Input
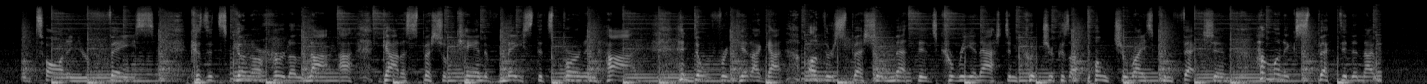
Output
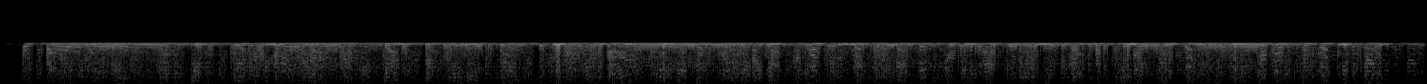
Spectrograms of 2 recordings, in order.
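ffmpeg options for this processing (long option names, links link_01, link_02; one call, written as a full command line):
ffmpeg -i in.wav -filter_complex "[0:a]bandreject=frequency=60:width_type=h:width=6,bandreject=frequency=120:width_type=h:width=6,bandreject=frequency=180:width_type=h:width=6,bandreject=frequency=240:width_type=h:width=6,bandreject=frequency=300:width_type=h:width=6,bandreject=frequency=360:width_type=h:width=6,flanger=delay=20:depth=6.1:speed=0.37,aecho=1:1:6.2:0.86,acrossover=split=760|1700[link_01][link_02][link_03];[link_01]acompressor=threshold=-34dB:ratio=4[link_04];[link_02]acompressor=threshold=-39dB:ratio=4[link_05];[link_03]acompressor=threshold=-39dB:ratio=4[link_06];[link_04][link_05][link_06]amix=inputs=3:normalize=0,asplit=2[link_07][link_08];[link_08]alimiter=level_in=6.5dB:limit=-24dB:level=0:latency=1:release=399,volume=-6.5dB,volume=-3dB[link_09];[link_07][link_09]amix=inputs=2:normalize=0,asubboost=boost=4:cutoff=91,acrossover=split=160[link_10][link_11];[link_10]aeval=exprs='(mod(13.3*val(0)+1,2)-1)/13.3':channel_layout=same[link_12];[link_11]acrusher=bits=3:dc=4:mix=0:aa=0.000001[link_13];[link_12][link_13]amix=inputs=2:normalize=0,aecho=1:1:155|421|708:0.126|0.376|0.188,lowpass=frequency=2200:width_type=q:width=0.5098,lowpass=frequency=2200:width_type=q:width=0.6013,lowpass=frequency=2200:width_type=q:width=0.9,lowpass=frequency=2200:width_type=q:width=2.563,afreqshift=-2600,volume=-8dB" out.wav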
